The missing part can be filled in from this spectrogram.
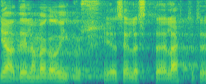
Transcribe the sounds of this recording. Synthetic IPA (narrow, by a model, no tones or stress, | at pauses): jɑːt̪e̞lo̞nvæɡ̥ɑɤiɡ̥usjɑse̞lːest̪læht̪ud̪̥e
